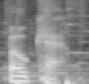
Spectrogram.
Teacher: It's pronounced bo as in bone and ke as in Kenneth, and you're meant to give equal stress to each syllable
